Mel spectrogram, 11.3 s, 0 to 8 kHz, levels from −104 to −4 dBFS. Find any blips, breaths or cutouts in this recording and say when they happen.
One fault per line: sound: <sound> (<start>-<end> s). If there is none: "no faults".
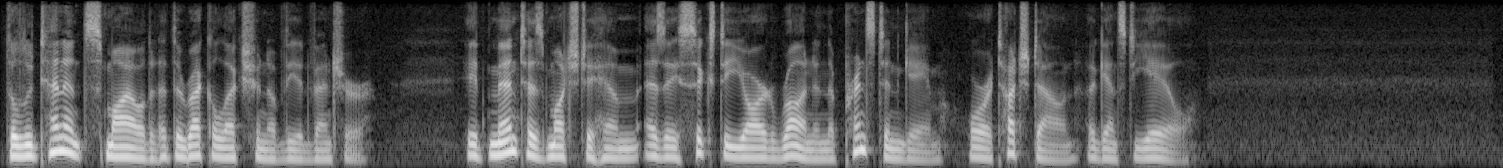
no faults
